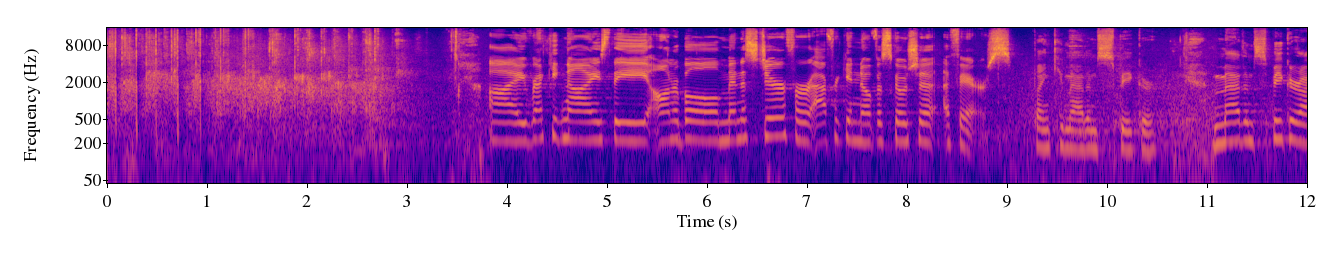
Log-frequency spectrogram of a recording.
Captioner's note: applause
